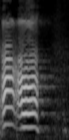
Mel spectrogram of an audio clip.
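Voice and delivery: high puppet sounds through an apple; mouth full of apple. Acted. Puppet with apple in mouth answering the host, mumbled. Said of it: "vi må jo skjønne hva du sier".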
